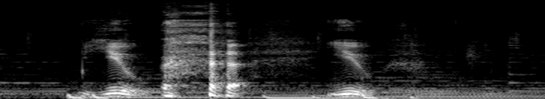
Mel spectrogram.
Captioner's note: laughs softly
